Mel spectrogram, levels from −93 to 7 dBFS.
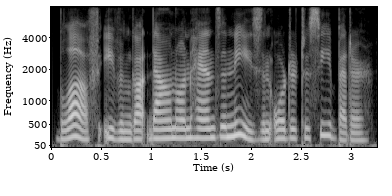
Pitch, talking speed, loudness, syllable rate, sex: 195 Hz, 240 wpm, -19 LUFS, 5.1 syllables/s, female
